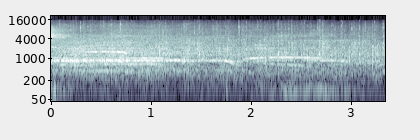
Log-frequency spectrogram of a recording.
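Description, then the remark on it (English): An audience in a church claps hands in a dense, steady roar of applause that holds loud for the whole few seconds, with a few sustained voices cheering above the clapping. “Now, if you believe that, you need to clap your hands with all your might, lift your voice up, and shout, yes!”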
